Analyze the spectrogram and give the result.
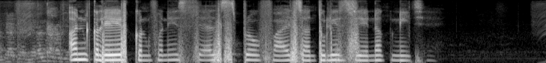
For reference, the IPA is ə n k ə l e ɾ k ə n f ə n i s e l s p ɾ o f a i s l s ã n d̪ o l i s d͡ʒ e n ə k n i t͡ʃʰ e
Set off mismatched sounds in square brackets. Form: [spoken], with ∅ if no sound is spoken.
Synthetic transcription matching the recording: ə n k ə l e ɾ k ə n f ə n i s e l s p ɾ o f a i [∅] l s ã n [t̪] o l i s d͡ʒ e n ə k n i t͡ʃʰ e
